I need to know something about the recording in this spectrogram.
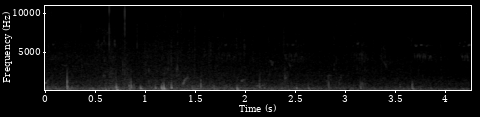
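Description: Rain falling on wet pavement and puddles: many irregular drip and splash ticks over a steady hiss, thickest at the start and thinning out toward the end.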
